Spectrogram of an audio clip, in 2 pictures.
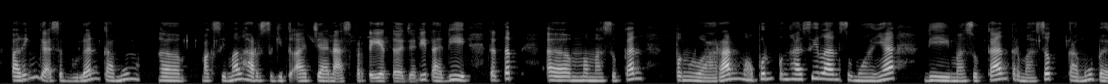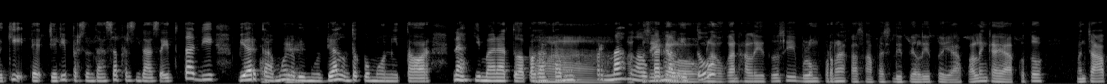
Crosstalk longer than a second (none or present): present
